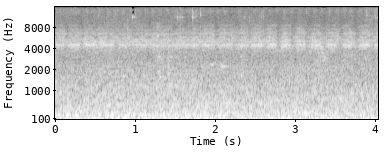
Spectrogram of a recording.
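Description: Insects chirring in a steady, high-pitched outdoor chorus over a faint low background rumble.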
